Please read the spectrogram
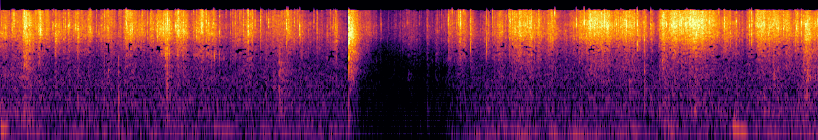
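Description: Plastic packaging crinkling and rustling as a shrink-wrapped box is handled against a plastic mailer bag. There is one sharp tap about three and a half seconds in, followed by a brief lull.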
